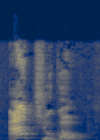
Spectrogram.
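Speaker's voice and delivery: loud, high dismissive shout; shouting witch. Acted. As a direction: order them out loudly. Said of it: "she shouted".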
